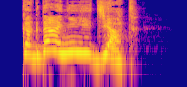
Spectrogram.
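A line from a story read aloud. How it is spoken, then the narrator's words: Shouting out. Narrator (Russian): выкрикнула с места Мишель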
